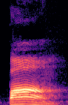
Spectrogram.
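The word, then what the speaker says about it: palm: डी एफ के एम डी एफ के एम इसके पहले एल हो तो हमें नहीं पढ़ना है। जैसे काम बाम पाम और यहां पे आमंड बहुत से लोग आलमंड ऐसे बोल देते हैं। बहुत से कालम बालम पालम नहीं होगा।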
